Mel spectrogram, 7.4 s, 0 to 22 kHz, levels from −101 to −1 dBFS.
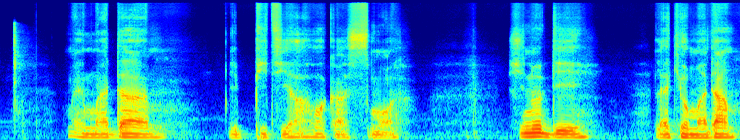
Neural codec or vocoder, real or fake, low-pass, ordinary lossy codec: autoencoder, 48 kHz, 128 numbers a frame, DAC-VAE, trained on Japanese speech; fake; none; none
